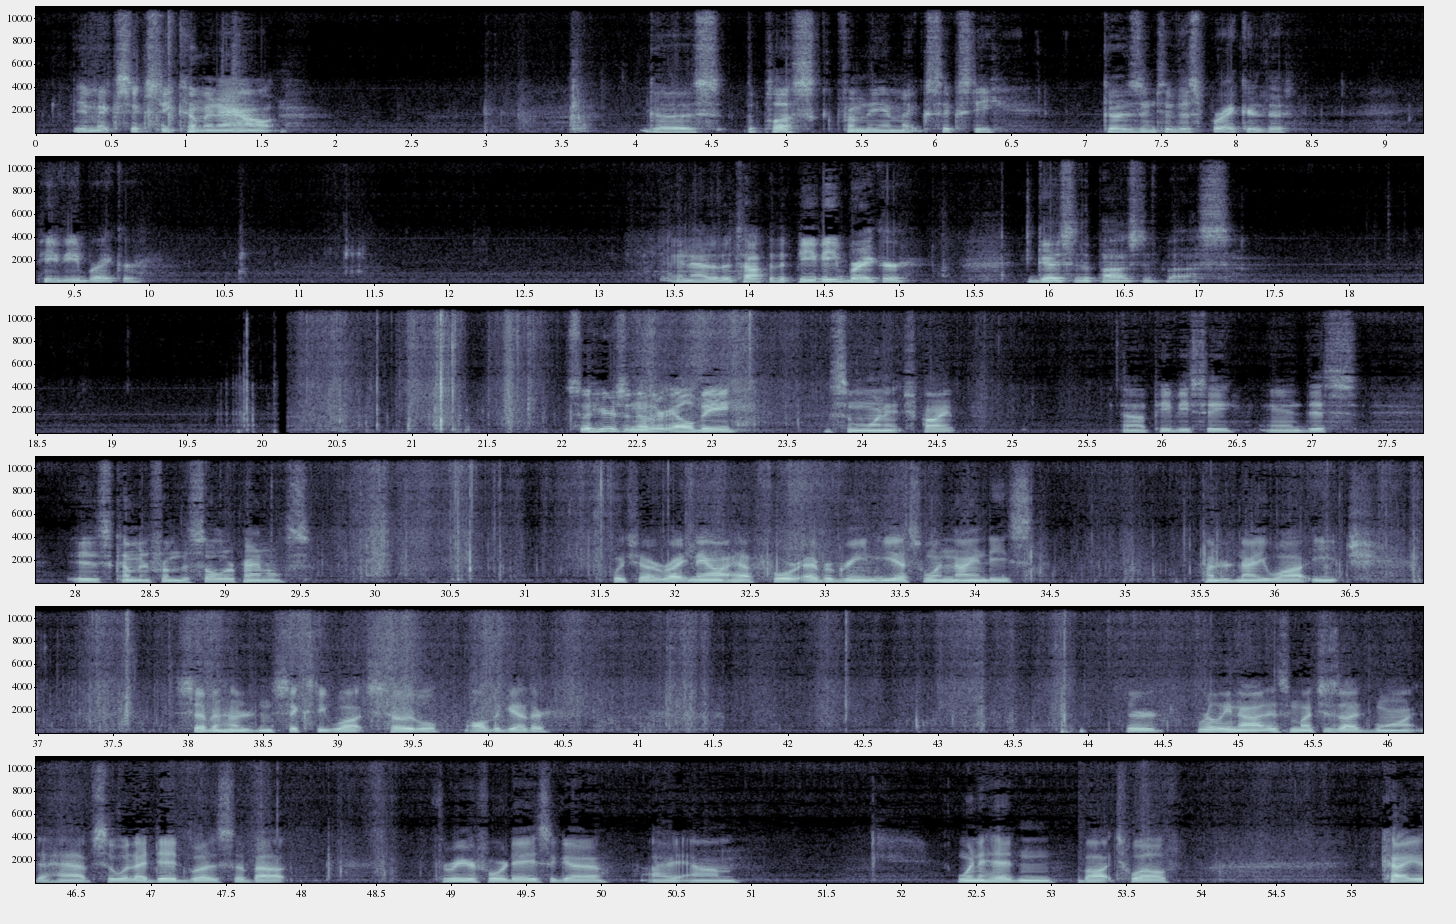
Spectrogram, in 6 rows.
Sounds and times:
Speech: 0.2s - 1.8s, 4.0s - 8.4s, 9.2s - 10.1s, 13.4s - 15.2s, 15.9s - 17.4s, 22.0s - 24.7s, 25.7s - 27.4s, 28.0s - 29.6s, 31.5s - 34.4s, 35.5s - 36.8s, 37.9s - 40.6s, 44.2s - 47.9s, 48.9s - 51.0s, 52.4s - 53.9s, 55.2s - 55.4s
Rustling leaves: 20.2s - 25.6s, 28.2s - 48.8s.

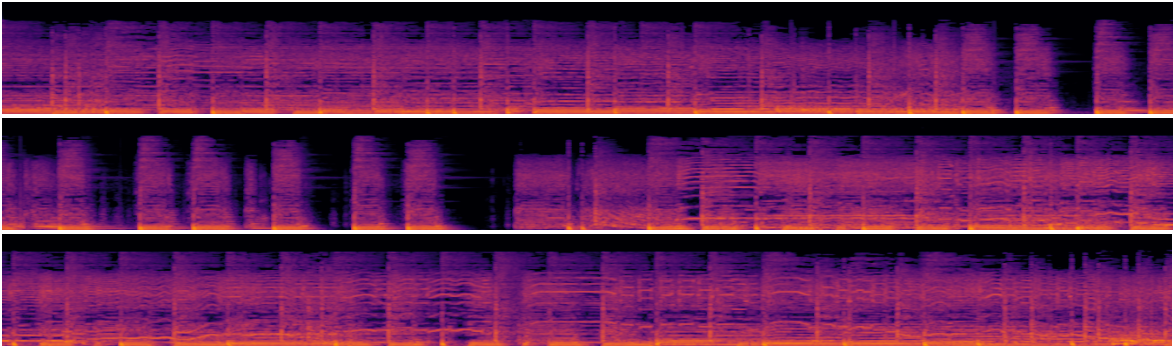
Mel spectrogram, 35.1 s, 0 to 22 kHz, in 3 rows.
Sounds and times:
Music: 0.0s - 35.1s.

